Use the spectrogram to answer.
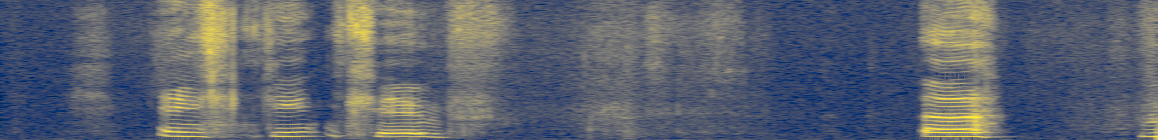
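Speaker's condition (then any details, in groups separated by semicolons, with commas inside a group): Cerebral palsy; atypical speech, adjusts speech for intelligibility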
